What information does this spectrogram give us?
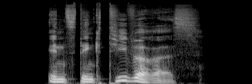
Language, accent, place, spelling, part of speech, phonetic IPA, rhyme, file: German, Germany, Berlin, instinktiveres, adjective, [ɪnstɪŋkˈtiːvəʁəs], -iːvəʁəs, De-instinktiveres.ogg
- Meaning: strong/mixed nominative/accusative neuter singular comparative degree of instinktiv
